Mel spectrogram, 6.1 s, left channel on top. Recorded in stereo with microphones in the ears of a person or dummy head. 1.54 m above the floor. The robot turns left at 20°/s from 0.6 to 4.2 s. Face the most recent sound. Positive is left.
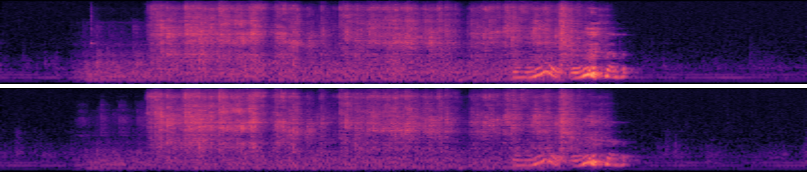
turn(degrees=55)  # may be behind; listen again after turning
